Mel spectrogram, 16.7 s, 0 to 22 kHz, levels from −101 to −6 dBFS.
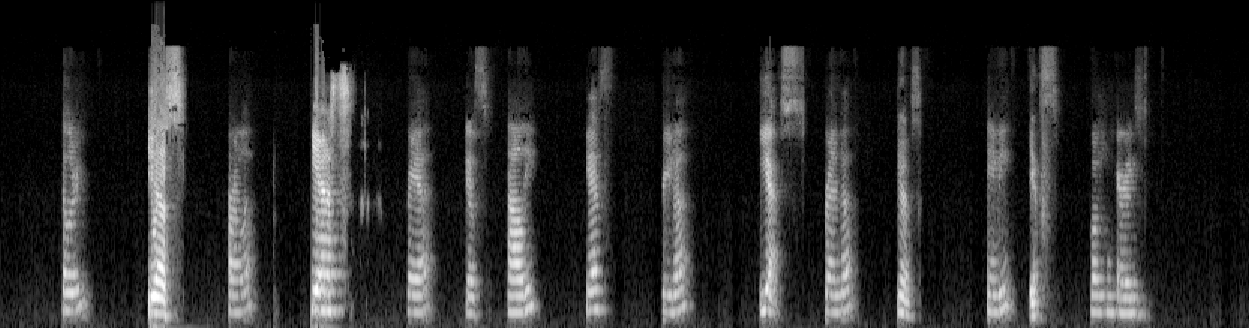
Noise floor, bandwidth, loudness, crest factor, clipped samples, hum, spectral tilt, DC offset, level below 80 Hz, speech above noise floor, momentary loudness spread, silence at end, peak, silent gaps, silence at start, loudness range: -77 dBFS; 14.5 kHz; -17 LUFS; 20 dB; under 0.1%; none; -2.5 dB/octave; under 0.1%; -56 dBFS; 60 dB; 24 LU; 1.45 s; 0 dBFS; none; 0.85 s; 13 LU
